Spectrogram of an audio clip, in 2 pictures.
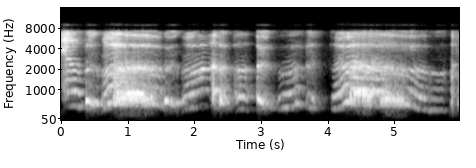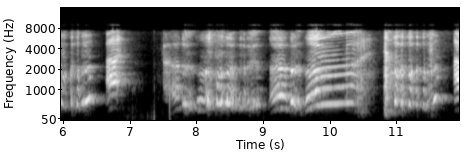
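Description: Loud, insistent baby crying in long wails broken by short gasping sobs; an angry, vigorous infant cry from a sound-effect recording.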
